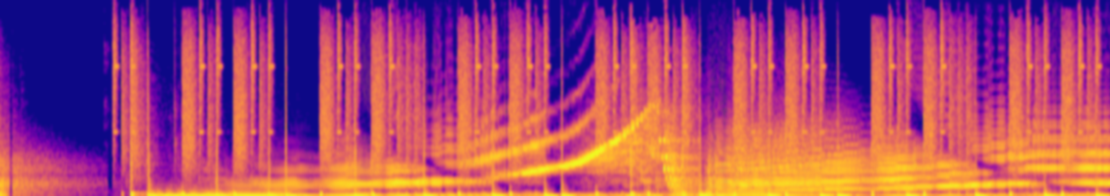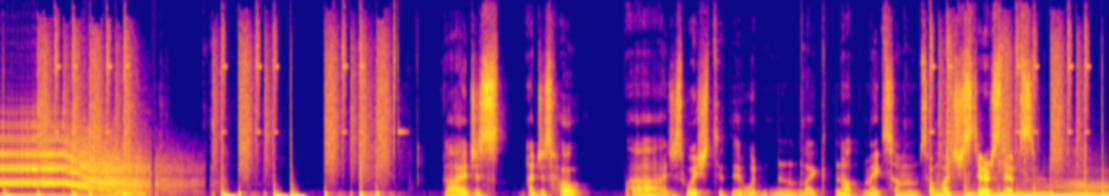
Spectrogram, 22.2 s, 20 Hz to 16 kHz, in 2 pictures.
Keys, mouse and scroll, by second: 0.7 click, 0.9 space, 3.5-5.8 drag, 7.0 click, 7.8 ctrl+scroll up 2, 10.1-12.1 drag, 12.3 space, 12.8 click, 14.2 click, 14.8 space, 15.4 click, 16.5-19.0 drag, 19.0 ctrl+scroll down 2, 19.7 click, 20.1 space.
